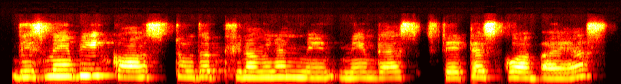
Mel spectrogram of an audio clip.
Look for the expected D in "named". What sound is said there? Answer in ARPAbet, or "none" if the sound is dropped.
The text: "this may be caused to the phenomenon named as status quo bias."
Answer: D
